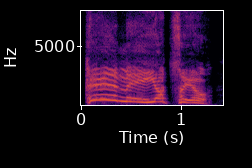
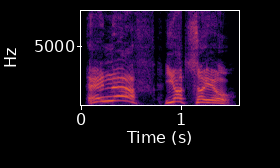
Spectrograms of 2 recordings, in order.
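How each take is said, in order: First: High, loud demand to be heard; ringing shouted challenge; commanding shout. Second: High, loud cry to halt her; furious shout of her name; commanding shout. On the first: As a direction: bellow to seize her attention. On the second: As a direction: call her out across the square. Confronts the viceroy, shouting her name. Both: Acted.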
